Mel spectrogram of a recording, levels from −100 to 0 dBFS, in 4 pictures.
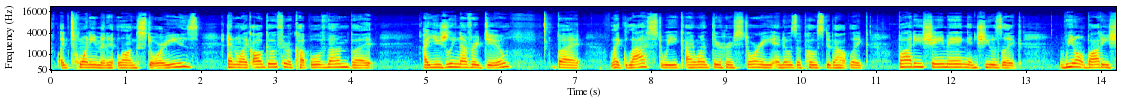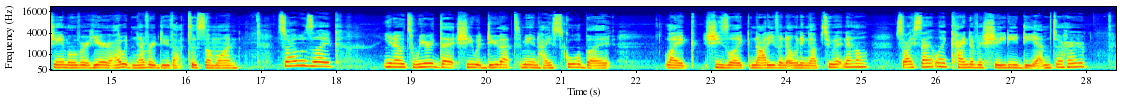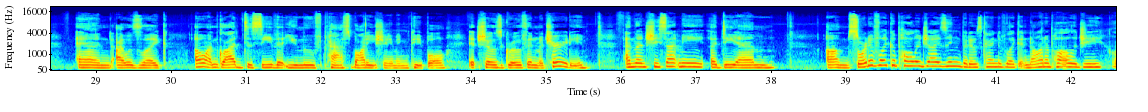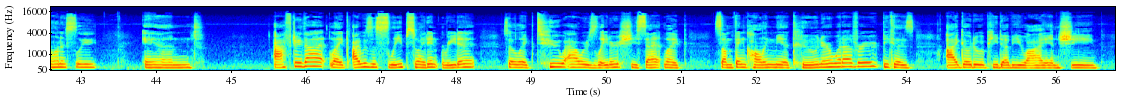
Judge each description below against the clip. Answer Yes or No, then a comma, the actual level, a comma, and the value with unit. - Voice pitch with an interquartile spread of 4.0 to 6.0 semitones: No, average, 3.6 semitones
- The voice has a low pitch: No, medium, 180 Hz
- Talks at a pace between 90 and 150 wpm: No, average, 180 wpm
